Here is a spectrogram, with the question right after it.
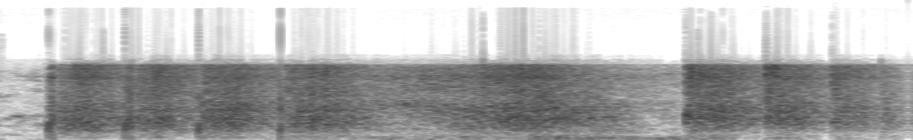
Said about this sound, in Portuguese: Uma câmera de segurança flagrou a correria. Na gravação, é possível ouvir o barulho dos disparos.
